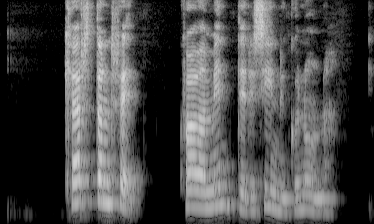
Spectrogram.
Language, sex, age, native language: Icelandic, female, 40-49, Icelandic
